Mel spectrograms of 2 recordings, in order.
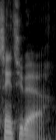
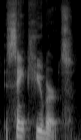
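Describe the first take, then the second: First: It is pronounced with a French pronunciation. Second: It is pronounced with an English pronunciation. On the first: The speaker calls it right. "but I know it's Saint Hubert" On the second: The speaker calls it wrong. "if you're English, you might read that and go"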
